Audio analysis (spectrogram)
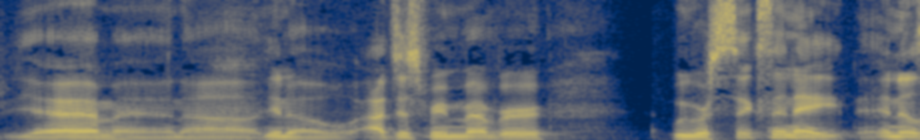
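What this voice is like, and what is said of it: Usual voice. Nothing is said of it.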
